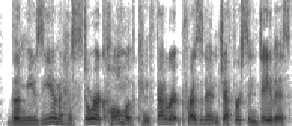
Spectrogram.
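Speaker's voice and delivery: ordinary talk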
